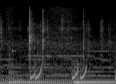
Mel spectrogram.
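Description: Bubble sound effects from a Sega 32X video game: a few quick rising bloops in a short burst over a steady low game hum.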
